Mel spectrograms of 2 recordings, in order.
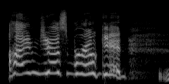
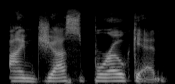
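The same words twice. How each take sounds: First: Much higher, slow, stretched mock of "I'm just broken"; sing-song high mockery of the sappy dad line; mock high repeat. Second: Said in the usual way. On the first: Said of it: "He says". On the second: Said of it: "And he says".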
